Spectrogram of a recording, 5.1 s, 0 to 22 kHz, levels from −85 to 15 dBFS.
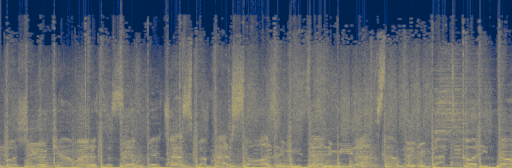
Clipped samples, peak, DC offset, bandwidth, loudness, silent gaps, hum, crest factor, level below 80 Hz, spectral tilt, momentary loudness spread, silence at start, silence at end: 0.5%; 0 dBFS; under 0.1%; over 20 kHz; -8 LUFS; none; none; 8 dB; -12 dBFS; -3.5 dB/octave; 2 LU; 0 s; 0 s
